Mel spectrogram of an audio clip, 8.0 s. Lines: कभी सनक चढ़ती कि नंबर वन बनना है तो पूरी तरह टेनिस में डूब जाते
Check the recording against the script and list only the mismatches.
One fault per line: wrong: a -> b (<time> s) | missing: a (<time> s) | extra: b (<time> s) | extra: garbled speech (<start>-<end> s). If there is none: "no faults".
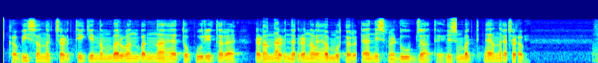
extra: garbled speech (3.4-4.8 s)
extra: garbled speech (5.9-7.0 s)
